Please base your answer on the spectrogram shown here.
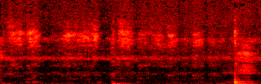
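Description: Writing on a board during an English grammar lesson: short scratchy strokes and soft rubbing, a few sharper taps, faint and close with no voice.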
